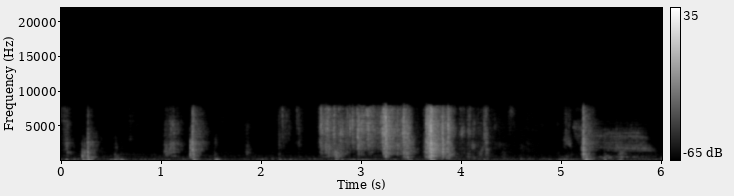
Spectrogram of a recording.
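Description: Hockey trading cards being handled and slid against one another: quiet scattered flicks and clicks, with a longer stretch of rustling card-on-card sliding in the middle and one sharp click near the end.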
